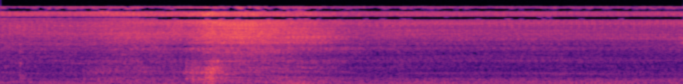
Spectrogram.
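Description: Suzuki Alto engine idling, with one brief rev about two seconds in.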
